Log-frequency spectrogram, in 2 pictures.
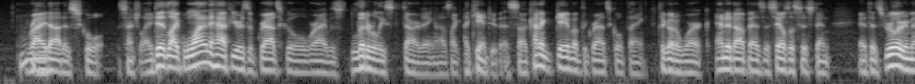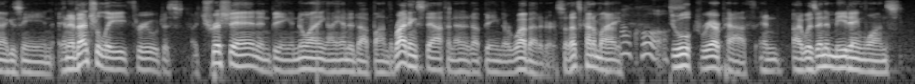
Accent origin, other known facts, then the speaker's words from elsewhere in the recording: Bristol, Connecticut, United States; I was born right in Bristol, Connecticut.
